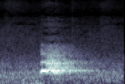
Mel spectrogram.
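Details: Doberman mix puppy, a street dog up for adoption, gives one short yelping bark with a clear tonal core, then falls silent against a faint background hiss.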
